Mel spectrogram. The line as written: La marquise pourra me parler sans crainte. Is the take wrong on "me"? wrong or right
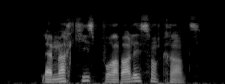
wrong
